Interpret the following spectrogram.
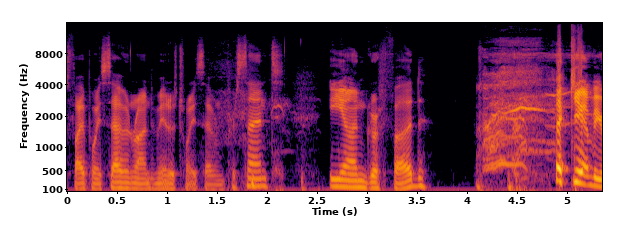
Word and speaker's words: Gruffudd: Eon Gruffudd. That can't be right. That's not how you say his name at all, Brent. Gruffudd. Oh, honey. Guru food. Gruffudd.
